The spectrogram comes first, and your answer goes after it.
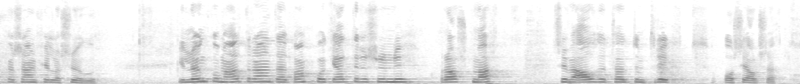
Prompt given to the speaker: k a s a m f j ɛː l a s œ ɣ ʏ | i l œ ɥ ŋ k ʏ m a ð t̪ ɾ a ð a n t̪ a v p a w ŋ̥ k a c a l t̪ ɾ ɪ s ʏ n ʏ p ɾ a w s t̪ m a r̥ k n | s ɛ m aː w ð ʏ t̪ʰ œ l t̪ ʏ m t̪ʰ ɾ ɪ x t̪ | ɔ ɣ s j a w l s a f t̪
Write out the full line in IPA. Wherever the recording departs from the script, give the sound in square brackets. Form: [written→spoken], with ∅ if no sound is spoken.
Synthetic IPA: k a s a m f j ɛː l a s [œ→œː] ɣ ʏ | i l œ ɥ ŋ k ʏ m a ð t̪ ɾ a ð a n t̪ a [v→ð] p a w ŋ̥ k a c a l t̪ ɾ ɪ s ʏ n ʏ p ɾ a w s t̪ m a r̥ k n | s ɛ m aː w ð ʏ t̪ʰ œ l t̪ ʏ m t̪ʰ ɾ ɪ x t̪ | ɔ ɣ s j a w l s a [f→x] t̪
